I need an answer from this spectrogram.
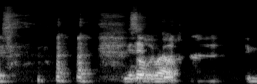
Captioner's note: chuckles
